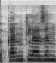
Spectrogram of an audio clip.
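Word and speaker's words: conclusion: लेकिन सी एल के बाद यहां यू है। क्लू पढ़ेंगे। अगर हम इसको पढ़ते हैं। अगर अ पढ़ेंगे तो कंक्लजन हो जाएगा। कंक्लजन कुछ नहीं होता है।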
